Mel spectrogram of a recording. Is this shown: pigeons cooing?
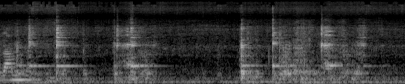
no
